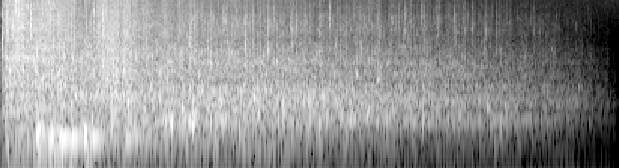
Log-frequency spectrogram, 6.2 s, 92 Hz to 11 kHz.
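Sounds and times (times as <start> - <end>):
loot crate water release: 0.0 - 5.7.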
